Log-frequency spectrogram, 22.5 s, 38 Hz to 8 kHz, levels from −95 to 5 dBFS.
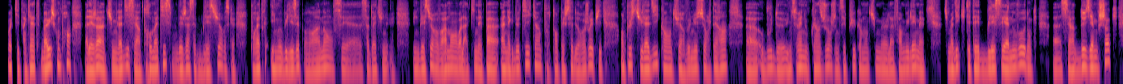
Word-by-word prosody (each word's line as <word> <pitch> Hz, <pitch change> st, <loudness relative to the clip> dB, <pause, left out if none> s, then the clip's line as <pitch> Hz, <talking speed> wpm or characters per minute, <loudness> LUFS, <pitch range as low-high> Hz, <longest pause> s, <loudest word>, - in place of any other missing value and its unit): Ouais, -, -, -5 dB
qui -, -, -7 dB
t'inquiète, 105 Hz, -1 st, -4 dB
bah, 100 Hz, +1 st, -1 dB
oui, 120 Hz, -, +1 dB
je -, -, +10 dB
comprends, 115 Hz, -5 st, -7 dB, 0.3 s
bah, 95 Hz, -, -3 dB
déjà, 95 Hz, +2 st, +1 dB
tu 85 Hz, -, +4 dB
me 95 Hz, -, -8 dB
l'as 95 Hz, +1 st, -1 dB
dit, 120 Hz, +4 st, 0 dB
c'est 100 Hz, -3 st, +9 dB
un 85 Hz, -, -3 dB
traumatisme, 100 Hz, -, +2 dB
déjà, 100 Hz, +3 st, 0 dB
cette 90 Hz, -4 st, +8 dB
blessure, 90 Hz, +9 st, +2 dB
parce 95 Hz, -, +3 dB
que -, -, -11 dB, 0.3 s
pour 95 Hz, -, -9 dB
être 100 Hz, -, -6 dB
immobilisé 100 Hz, +1 st, -2 dB
pendant 85 Hz, -1 st, -14 dB
1 95 Hz, +3 st, -7 dB
an, 105 Hz, -1 st, -8 dB
c'est, 90 Hz, -1 st, 0 dB
heu, 90 Hz, +1 st, -14 dB
ça 90 Hz, +2 st, 0 dB
doit 95 Hz, +1 st, -8 dB
être 95 Hz, -, -5 dB
une 95 Hz, 0 st, -13 dB, 0.5 s
une 95 Hz, -, -11 dB
blessure 100 Hz, +3 st, +4 dB
vraiment 100 Hz, +2 st, -5 dB
voilà, 95 Hz, -5 st, -6 dB
qui 90 Hz, +4 st, -7 dB
n'est 95 Hz, -3 st, -6 dB
pas 95 Hz, +3 st, -3 dB
anecdotique, 100 Hz, +7 st, -4 dB
hein, 120 Hz, -1 st, -8 dB
pour 95 Hz, -4 st, -11 dB
t'empêcher 95 Hz, +2 st, -1 dB
de 95 Hz, -2 st, -11 dB
rejouer, 95 Hz, +9 st, -5 dB
puis -, -, 0 dB, 0.4 s
en 105 Hz, -, -8 dB
plus, 125 Hz, +2 st, +1 dB
tu 105 Hz, -, +6 dB
l'as 100 Hz, 0 st, -1 dB
dit 125 Hz, +7 st, -1 dB
quand 100 Hz, -2 st, -8 dB
tu 90 Hz, -, -1 dB
es -, -, -3 dB
revenu 100 Hz, +4 st, -9 dB
sur 100 Hz, -1 st, +4 dB
le 80 Hz, -, -11 dB
terrain, 110 Hz, +2 st, -7 dB, 0.4 s
heu, 90 Hz, 0 st, -5 dB
au 100 Hz, -, -14 dB
bout 105 Hz, +4 st, -10 dB
d' 100 Hz, -, -7 dB, 0.2 s
1 95 Hz, +1 st, -11 dB
semaine 110 Hz, +2 st, 0 dB
ou -, -, -12 dB
15 100 Hz, +2 st, -7 dB
jours, 110 Hz, +4 st, -1 dB
je 95 Hz, -, -3 dB
ne 90 Hz, -, -13 dB
sais 95 Hz, -, +2 dB
plus 115 Hz, +5 st, -9 dB
comment 95 Hz, -1 st, -13 dB
tu 100 Hz, -, -1 dB
me 95 Hz, -1 st, -11 dB
l'as 90 Hz, 0 st, -9 dB
formulé, 95 Hz, +5 st, -7 dB
mais 90 Hz, -4 st, -8 dB, 0.4 s
tu -, -, -1 dB
m'as 95 Hz, -, -6 dB
dit 115 Hz, +3 st, -2 dB
que -, -, -4 dB
tu -, -, -1 dB
t'étais 105 Hz, -1 st, -3 dB
blessé 100 Hz, +3 st, +6 dB
à 100 Hz, -, +3 dB
nouveau, 110 Hz, +6 st, -6 dB
donc, 100 Hz, -5 st, -9 dB, 0.4 s
heu, 90 Hz, 0 st, -9 dB
c'est 95 Hz, -, +10 dB
un 95 Hz, +1 st, -4 dB
2e 110 Hz, +2 st, +2 dB
choc 160 Hz, +10 st, +6 dB
100 Hz, 250 wpm, -24 LUFS, 95-105 Hz, 0.5 s, je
